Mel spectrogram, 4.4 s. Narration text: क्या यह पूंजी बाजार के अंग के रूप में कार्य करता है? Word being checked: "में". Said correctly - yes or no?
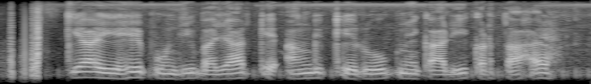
yes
